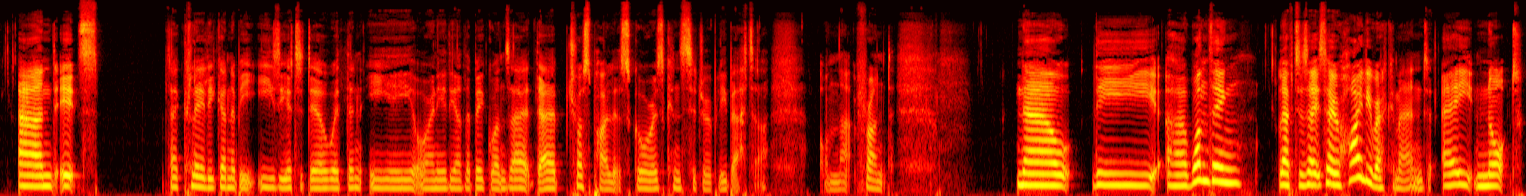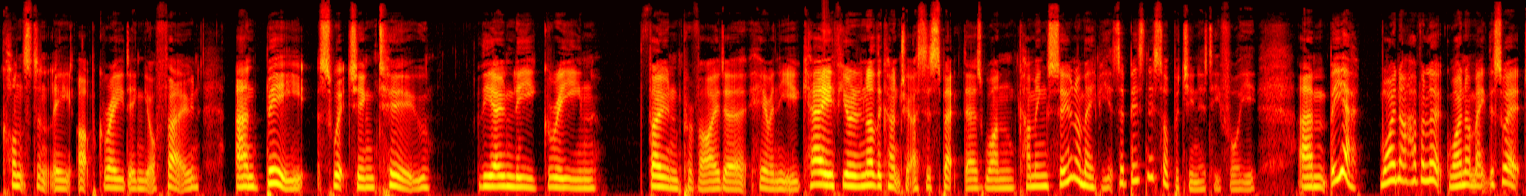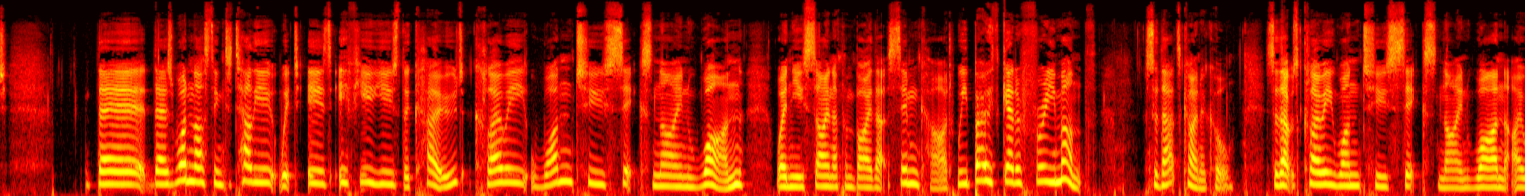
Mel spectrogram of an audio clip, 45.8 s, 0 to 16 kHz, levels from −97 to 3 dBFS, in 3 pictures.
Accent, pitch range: British, 165-230 Hz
